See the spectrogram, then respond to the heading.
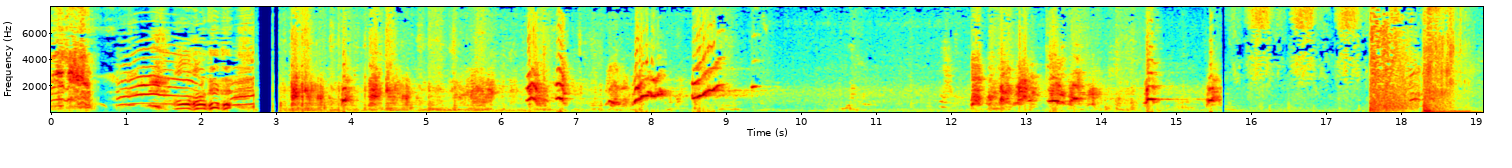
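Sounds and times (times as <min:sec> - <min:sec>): small dog yelping: 0:06.3 - 0:09.6, 0:12.3 - 0:15.6.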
